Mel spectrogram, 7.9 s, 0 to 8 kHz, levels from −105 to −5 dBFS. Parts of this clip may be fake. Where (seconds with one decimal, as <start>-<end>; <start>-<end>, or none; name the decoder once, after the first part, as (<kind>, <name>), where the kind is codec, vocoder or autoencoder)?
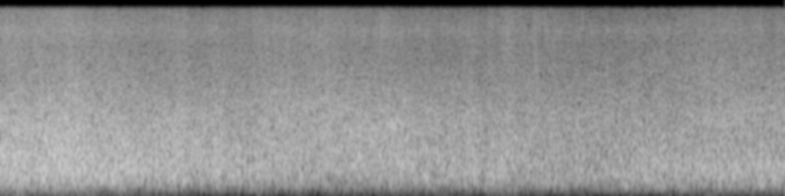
5.7-7.4 (vocoder, Vocos)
